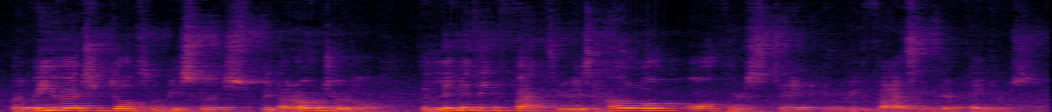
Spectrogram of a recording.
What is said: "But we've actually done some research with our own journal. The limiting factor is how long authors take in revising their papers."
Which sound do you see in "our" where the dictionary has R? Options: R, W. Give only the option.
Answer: R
